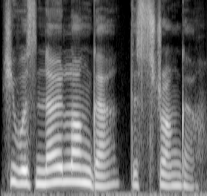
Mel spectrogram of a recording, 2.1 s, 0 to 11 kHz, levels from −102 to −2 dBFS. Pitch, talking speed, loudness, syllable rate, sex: 210 Hz, 175 wpm, -16 LUFS, 4.4 syllables/s, female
